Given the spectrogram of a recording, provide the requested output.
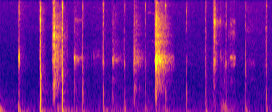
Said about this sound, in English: So again, golf clap.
